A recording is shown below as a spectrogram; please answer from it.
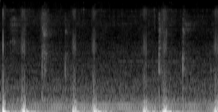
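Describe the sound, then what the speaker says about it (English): A rapid heartbeat pulses in low, thudding double beats, repeating about four times in quick succession, loud and close with no other sound. "rapid heartbeat"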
